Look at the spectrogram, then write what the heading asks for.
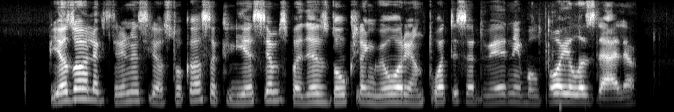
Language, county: Lithuanian, Kaunas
